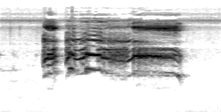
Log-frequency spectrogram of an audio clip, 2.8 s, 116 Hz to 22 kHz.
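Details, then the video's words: Close, loud crow from one of at least 20 roosters, standard and bantam breeds, kept on a farm: a sharp first syllable, a brief gap, then a sustained ringing note lasting well over a second before ending abruptly. "20 Roosters Crowing For 20 Minutes | Chicken Sound Effects"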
